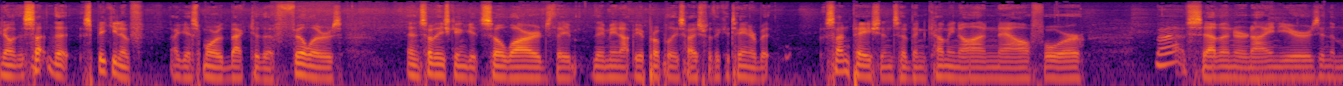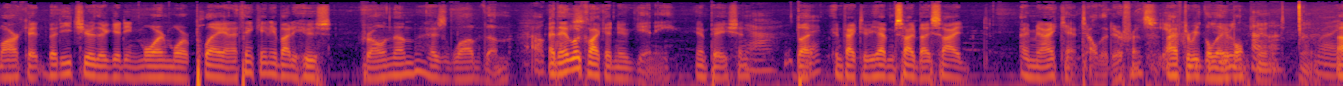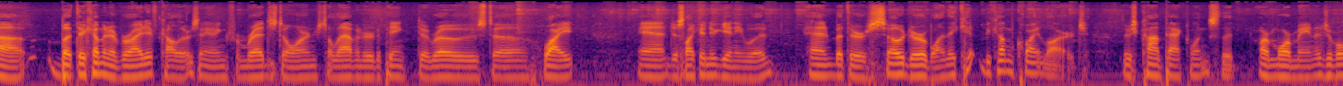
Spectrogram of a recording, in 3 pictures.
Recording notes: Plant Experts Live at Prairie Gardens. Every Saturday live from Prairie Gardens.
